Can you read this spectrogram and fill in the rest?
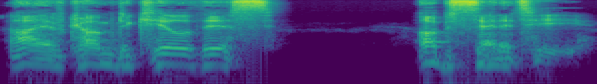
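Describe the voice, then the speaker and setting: A man's voice: medium pitch, lively intonation, slow pace, creaky, a bit bright, slightly rough, pitched above the performer's own voice, heavily acted. A man playing a savage, proud hero mage in a fantasy story, with a theatrical, declamatory delivery. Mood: grim resolve. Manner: theatrical, declamatory, raised well above the narration. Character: savage, indomitable, proud male hero mage, famed and feared.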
